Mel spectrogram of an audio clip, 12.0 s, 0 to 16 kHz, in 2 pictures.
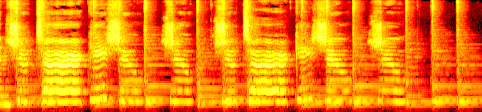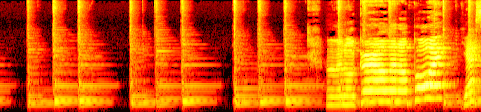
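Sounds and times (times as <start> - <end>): plucked string instrument strumming: 0.0 - 12.0.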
